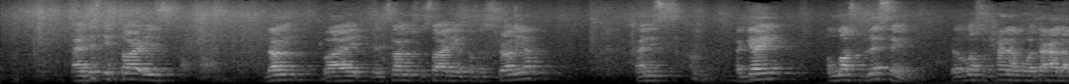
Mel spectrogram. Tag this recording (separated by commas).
Speech, Male speech, Narration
